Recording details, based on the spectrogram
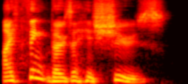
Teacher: are his shoes I think those are his shoes Okay so think has the unvoiced sound those has the voiced sound now let's look at this sentence his mother told him to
